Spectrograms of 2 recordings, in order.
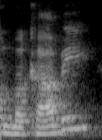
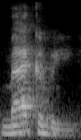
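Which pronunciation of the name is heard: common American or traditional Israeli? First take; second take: traditional Israeli; common American. First: The name has its traditional Israeli pronunciation. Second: The name has its common American pronunciation. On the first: "the traditional Maccabi" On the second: "the more commonly heard Maccabee"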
